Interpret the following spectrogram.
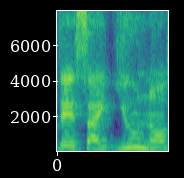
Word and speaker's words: desayuno: but this is pronounced desayuno. So it's like you're hearing the Y twice because it's making this I, but then you're hearing U instead of U.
